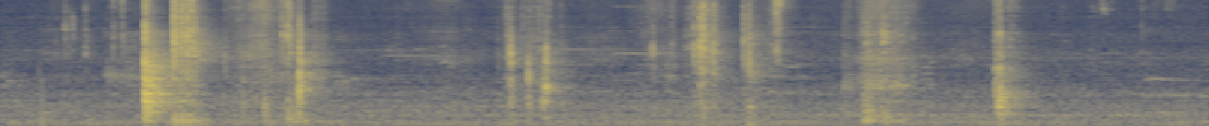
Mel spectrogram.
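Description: Die-cast toy cars set down and handled on a wooden tabletop: a scattering of light knocks and clicks, the loudest about a second in.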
